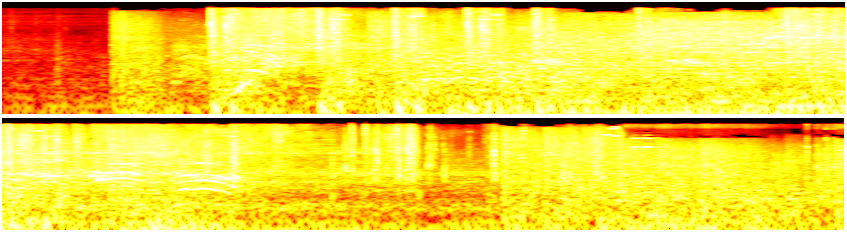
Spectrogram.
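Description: Rapid gunfire rattles and echoes.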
